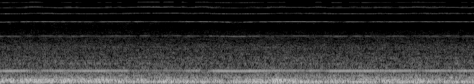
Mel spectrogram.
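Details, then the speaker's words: 1997 Jeep Grand Cherokee in-tank fuel pump, key on, after power was restored to its supply wire: steady, even hum with a constant mid-pitched whine and no surging or grinding; pump works and needs no replacement. "you can hear that so now we know that our fuel pump is still good and it doesn't need to be changed back here again"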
